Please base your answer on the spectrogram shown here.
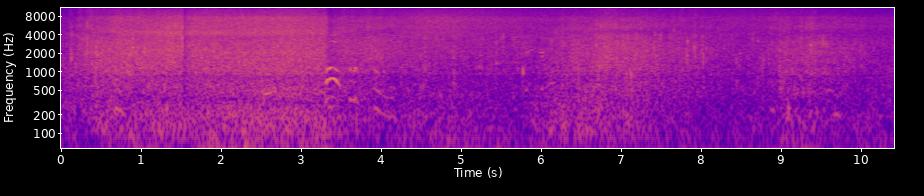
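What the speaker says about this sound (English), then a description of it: "Just the waves." Ocean surf breaks on the shore during land-based shark fishing, a continuous loud wash with swelling surges and wind buffeting the microphone, while people call out briefly over it.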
